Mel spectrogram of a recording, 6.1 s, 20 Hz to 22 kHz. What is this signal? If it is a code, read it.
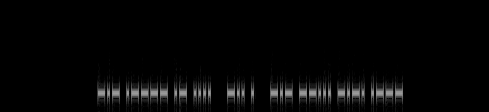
Morse code, heard as a keyed tone, about 40 wpm, 700 Hz. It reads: K1AH DE K7CJ
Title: USA Callsign DE Callsign - 4 Characters - 40wpm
